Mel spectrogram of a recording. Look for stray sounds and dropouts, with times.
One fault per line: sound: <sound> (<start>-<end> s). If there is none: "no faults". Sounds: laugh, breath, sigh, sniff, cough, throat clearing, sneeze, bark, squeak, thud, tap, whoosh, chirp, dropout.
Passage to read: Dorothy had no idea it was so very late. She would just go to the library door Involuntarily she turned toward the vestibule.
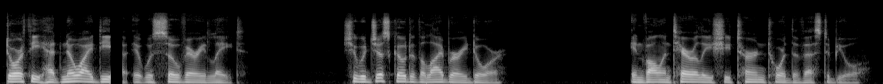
sound: dropout (1.1-1.2 s)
